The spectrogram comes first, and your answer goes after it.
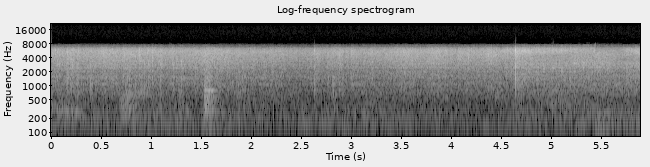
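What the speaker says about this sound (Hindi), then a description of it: "मैगी ऐड करके अब हम इसको अच्छे से जो है मिक्स कर लेंगे।" Maggi noodles with vegetables are stir-fried in a pan: a soft, steady sizzle runs throughout, with occasional scraping stirs and light clinks, no voices.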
